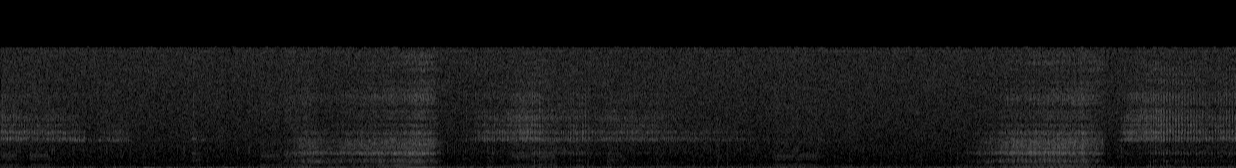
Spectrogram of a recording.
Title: Saber Snoring and Drooling....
